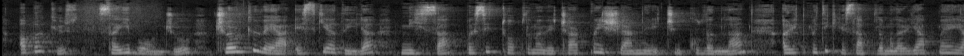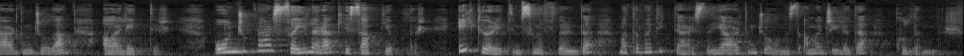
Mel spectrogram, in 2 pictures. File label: turkce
